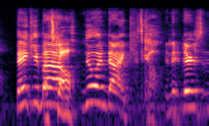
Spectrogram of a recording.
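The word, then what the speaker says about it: Nieuwendyk: Joe Newendike. Newendike. Thank you again, Bobby Boule and Rob for the right pronunciation on that.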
